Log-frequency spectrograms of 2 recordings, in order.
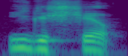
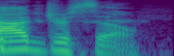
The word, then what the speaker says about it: Yggdrasil: It's a mystical, magical rainbow road that connects the nine realms together through Yggdrasil. I'm not even pronouncing that correctly. I was pronouncing it correctly earlier today. – Yggdrasil. – Thank you.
